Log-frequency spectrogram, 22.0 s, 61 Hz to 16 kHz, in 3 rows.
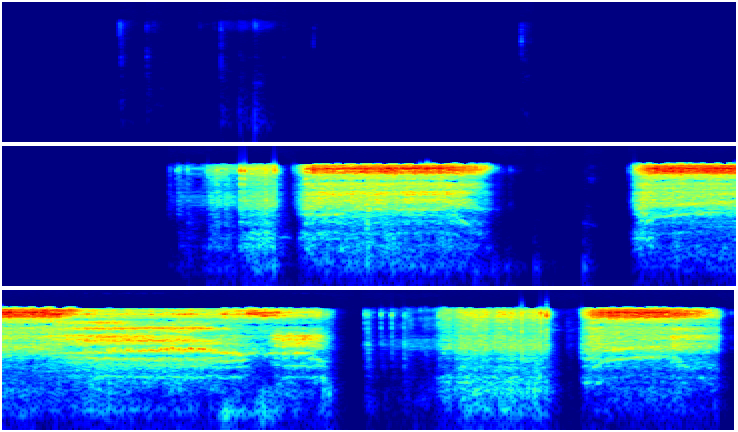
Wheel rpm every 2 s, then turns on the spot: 0, 0, 0, 0, 0, 90, 20, 140, 140, 20, 60.
18-20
